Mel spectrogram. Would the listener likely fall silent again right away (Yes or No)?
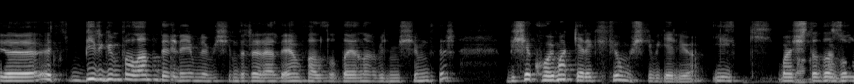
Yes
